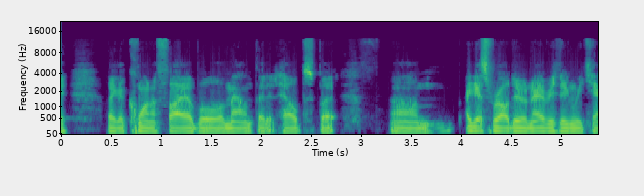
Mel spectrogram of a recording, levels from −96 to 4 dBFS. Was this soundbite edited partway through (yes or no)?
no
